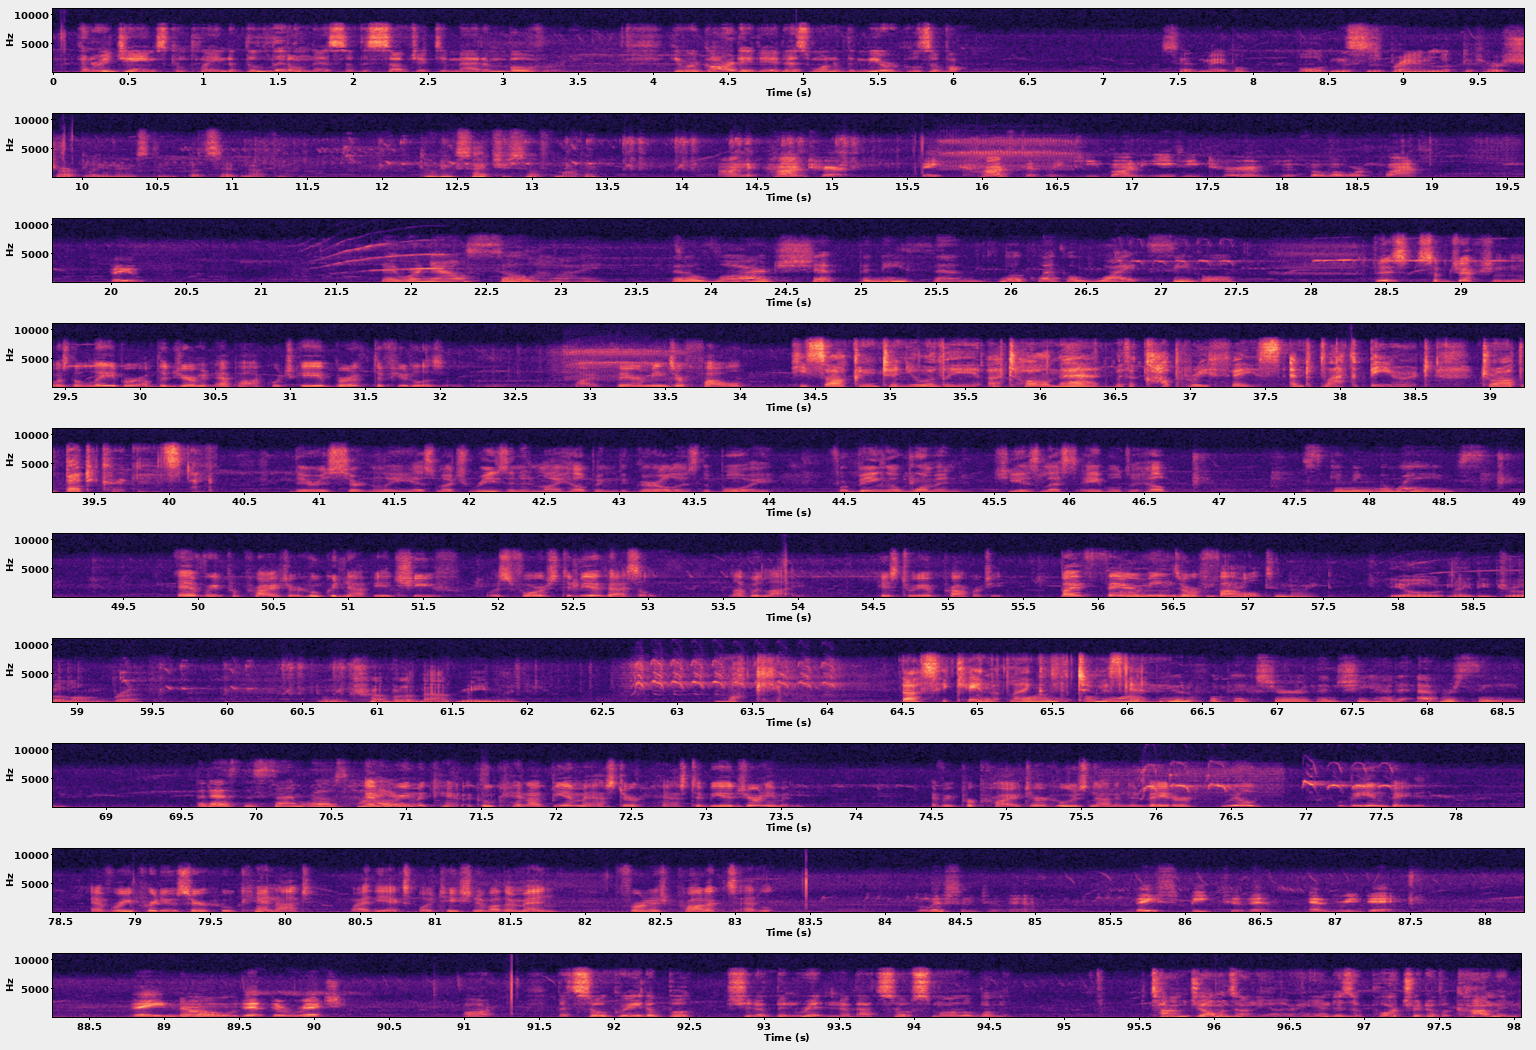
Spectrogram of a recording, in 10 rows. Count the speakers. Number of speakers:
7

